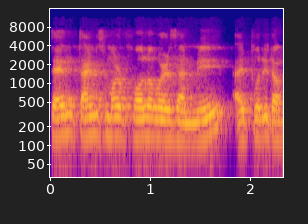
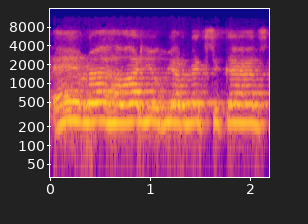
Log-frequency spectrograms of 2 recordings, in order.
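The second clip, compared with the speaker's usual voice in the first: Mandragora impression; 10 semitones higher, 4 dB louder than usual. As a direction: mimic an eager friend, voice pitched way up. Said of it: "You mimic him really well".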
